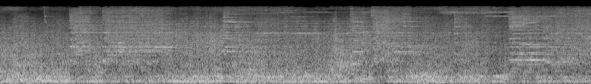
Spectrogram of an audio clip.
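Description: Loaded coal hopper cars of a long freight train rolling past, with steady wheel-on-rail noise and intermittent high-pitched wheel squeal.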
